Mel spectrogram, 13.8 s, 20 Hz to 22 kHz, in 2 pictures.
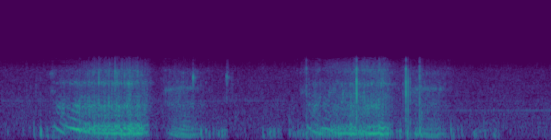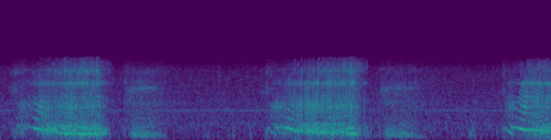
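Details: Snoring while asleep: regular rumbling snores on breathing in with shorter softer out-breath sounds, about 19 breaths a minute, ordinary snoring.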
